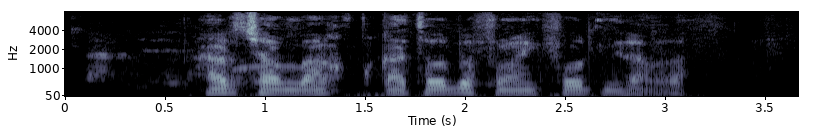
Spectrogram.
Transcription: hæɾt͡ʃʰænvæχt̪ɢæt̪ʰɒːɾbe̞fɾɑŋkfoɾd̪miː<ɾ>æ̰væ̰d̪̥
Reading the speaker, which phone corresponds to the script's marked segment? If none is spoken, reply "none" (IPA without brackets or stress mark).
ɾ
